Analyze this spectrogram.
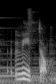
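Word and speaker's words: witam: сказати вітання, і це польською буде вітам. Вітам. Вітам. До речі, польська мова, вона унікальна тим самим, що у ній наголос ставиться завжди на передостанній склад, тому помилитися, в принципі, неможливо, якщо знати цю просту істину.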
